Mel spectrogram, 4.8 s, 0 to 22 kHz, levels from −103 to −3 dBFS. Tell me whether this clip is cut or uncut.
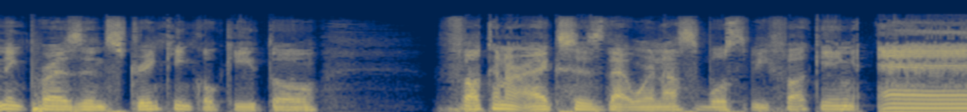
uncut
